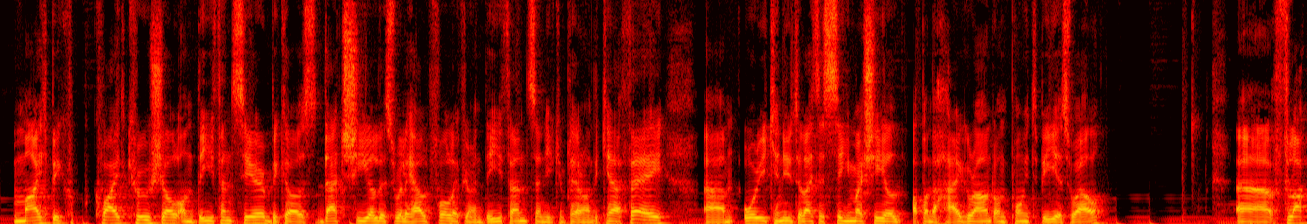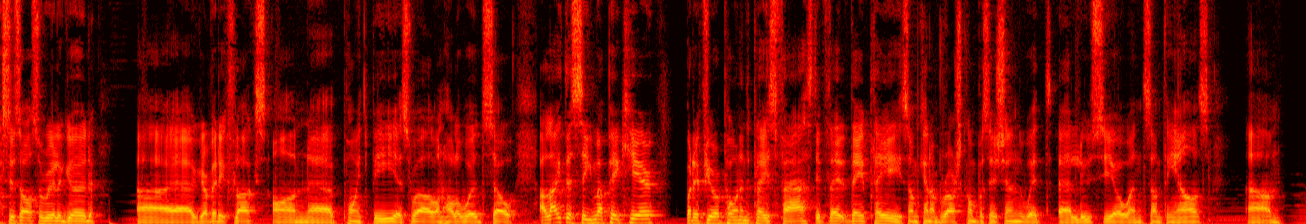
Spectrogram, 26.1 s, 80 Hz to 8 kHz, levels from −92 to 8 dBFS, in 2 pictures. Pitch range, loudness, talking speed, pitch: 85-105 Hz, -29 LUFS, 205 wpm, 95 Hz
